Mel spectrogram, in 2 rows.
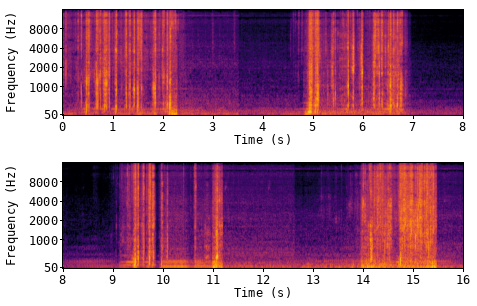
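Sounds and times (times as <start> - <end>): tyre crushing brittle objects: 0.0 - 2.5, 4.6 - 7.0, 9.0 - 11.2, 13.6 - 15.5
low rumble: 10.0 - 16.0.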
